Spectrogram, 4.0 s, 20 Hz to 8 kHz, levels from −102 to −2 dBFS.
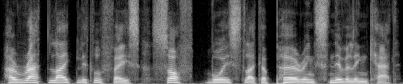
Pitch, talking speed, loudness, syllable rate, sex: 150 Hz, 165 wpm, -18 LUFS, 5.0 syllables/s, male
